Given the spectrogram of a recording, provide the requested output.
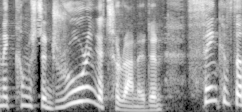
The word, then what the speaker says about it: pteranodon: Now, strangely, when it comes to spelling, pteranodon is spelt with a P. P is for pteranodon.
